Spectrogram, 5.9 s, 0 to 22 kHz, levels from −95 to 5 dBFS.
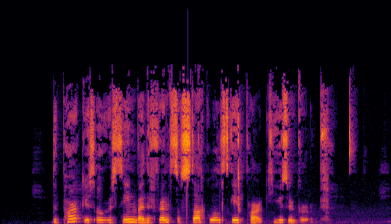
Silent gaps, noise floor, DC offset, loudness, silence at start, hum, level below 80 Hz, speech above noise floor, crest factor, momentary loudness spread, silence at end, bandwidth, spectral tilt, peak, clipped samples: none; -77 dBFS; under 0.1%; -19 LUFS; 0.8 s; none; -62 dBFS; 56 dB; 22 dB; 16 LU; 0.6 s; 16 kHz; -1.5 dB/octave; 0 dBFS; under 0.1%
